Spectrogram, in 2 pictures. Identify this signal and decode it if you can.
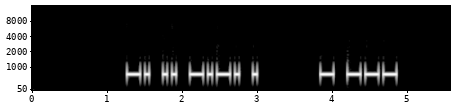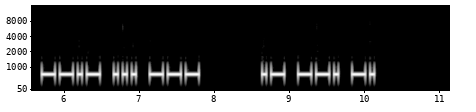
Morse code, heard as a keyed tone, about 19 wpm, 700 Hz. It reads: NICE TO QSO AGN
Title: Common QSO Phrases - 2x Word-Spacing - 20wpm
